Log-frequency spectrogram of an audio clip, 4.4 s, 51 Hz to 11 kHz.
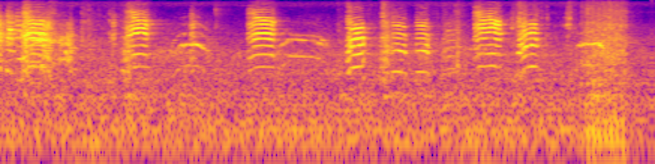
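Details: Zebra finch parents feeding their babies, three juveniles and three newly hatched, in a big cage on 23 June 2023. Loud nasal, honking calls repeated in quick irregular bursts, roughly forty a minute, some overlapping, over a faint low rumble.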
